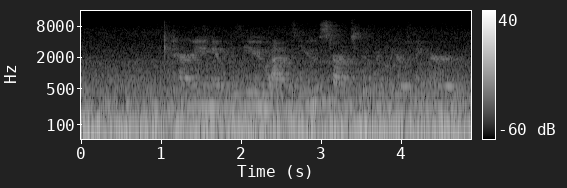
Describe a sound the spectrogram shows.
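A woman speaks softly and calmly.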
